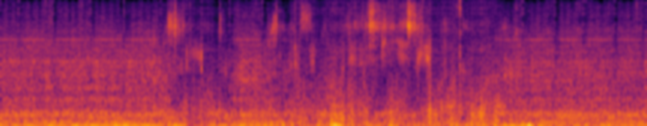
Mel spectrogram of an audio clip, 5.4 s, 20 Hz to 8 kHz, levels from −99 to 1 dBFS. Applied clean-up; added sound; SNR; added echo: neural separator model SepFormer DNS4.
